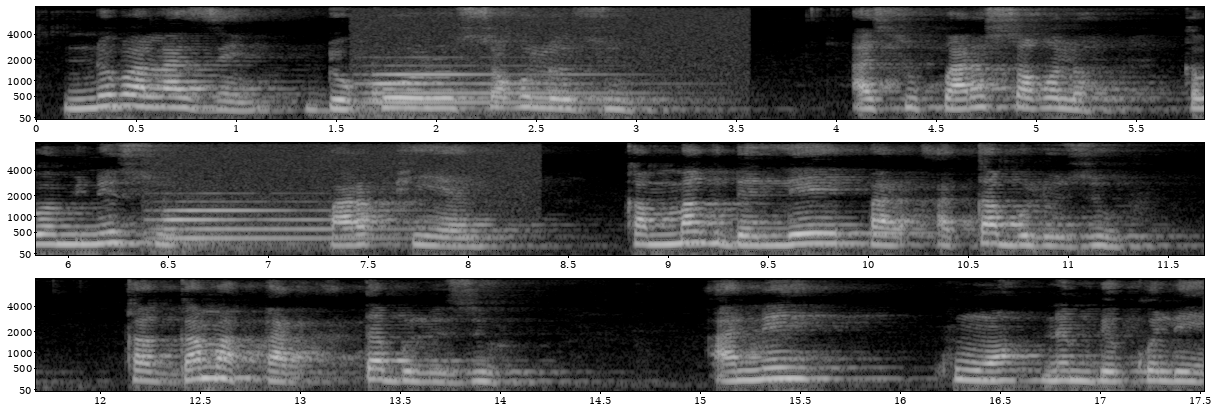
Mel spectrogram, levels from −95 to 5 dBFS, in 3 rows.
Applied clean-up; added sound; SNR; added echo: none; Bell; 5 dB; reverberation time 1.1 s.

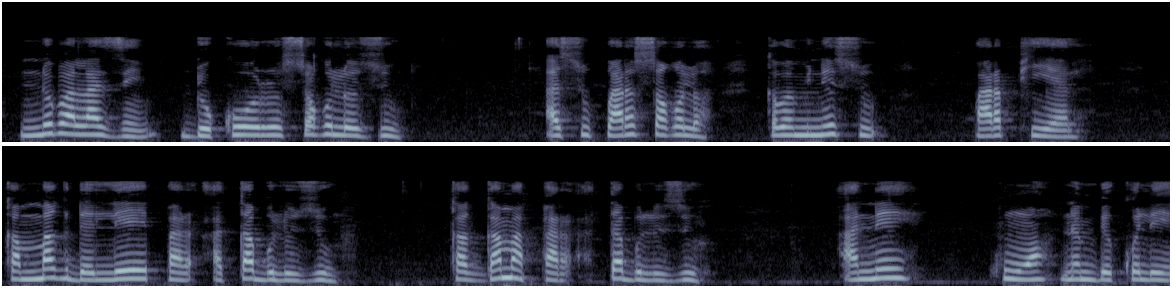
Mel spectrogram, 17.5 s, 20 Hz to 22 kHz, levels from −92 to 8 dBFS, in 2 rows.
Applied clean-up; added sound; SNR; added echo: none; none; none; none.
